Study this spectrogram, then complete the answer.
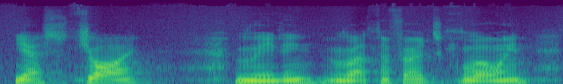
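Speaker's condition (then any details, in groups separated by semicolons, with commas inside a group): ALS; under neurologist care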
